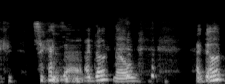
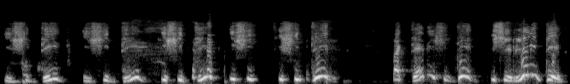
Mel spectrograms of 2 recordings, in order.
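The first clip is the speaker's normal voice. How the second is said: imitating kids asking again and again, pitched higher; kids pestering; 6 semitones higher than usual. Kids badgering their dad whether the TV character died, mock-anxious and high. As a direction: play the kids nagging their dad about the dead character, rising higher each time. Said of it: "kept asking over and over".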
